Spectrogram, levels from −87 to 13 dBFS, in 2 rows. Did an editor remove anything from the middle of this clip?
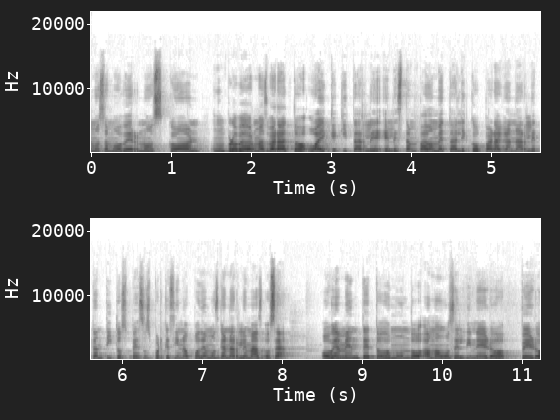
yes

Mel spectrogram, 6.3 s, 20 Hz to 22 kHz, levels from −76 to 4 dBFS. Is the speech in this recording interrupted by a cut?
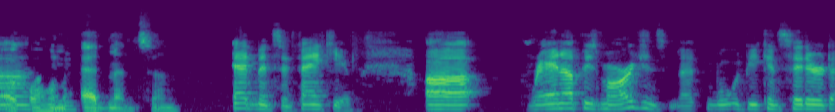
no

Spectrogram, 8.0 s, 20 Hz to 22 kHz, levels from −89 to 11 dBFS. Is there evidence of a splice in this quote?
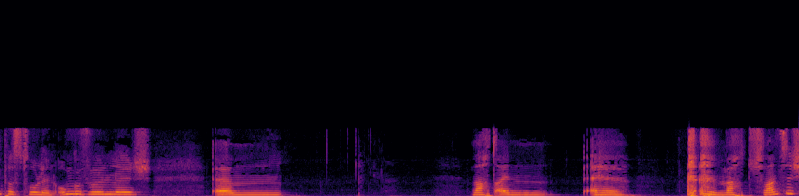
no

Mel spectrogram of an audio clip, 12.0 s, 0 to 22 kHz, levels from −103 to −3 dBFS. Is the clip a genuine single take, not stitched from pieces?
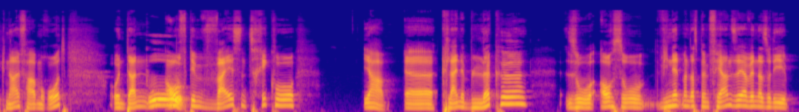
no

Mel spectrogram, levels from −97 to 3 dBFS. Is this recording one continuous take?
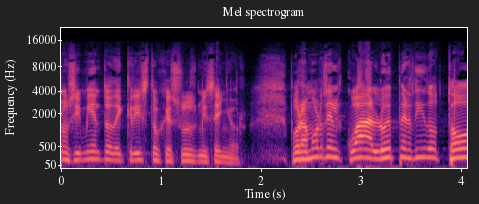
yes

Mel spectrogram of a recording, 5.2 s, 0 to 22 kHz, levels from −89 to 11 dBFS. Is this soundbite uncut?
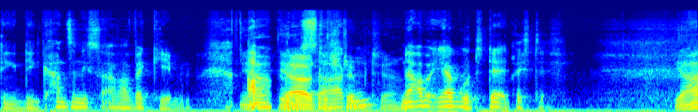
no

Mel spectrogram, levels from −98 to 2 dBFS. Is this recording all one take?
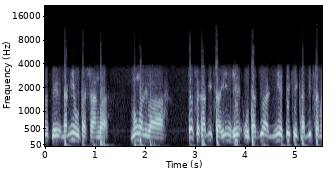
no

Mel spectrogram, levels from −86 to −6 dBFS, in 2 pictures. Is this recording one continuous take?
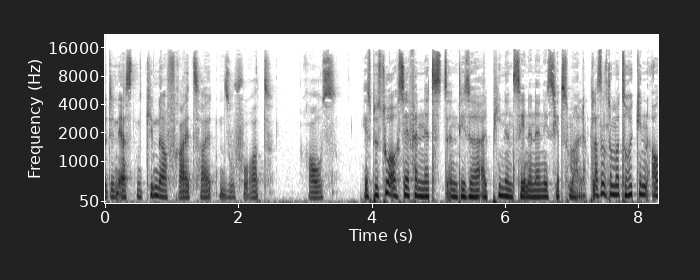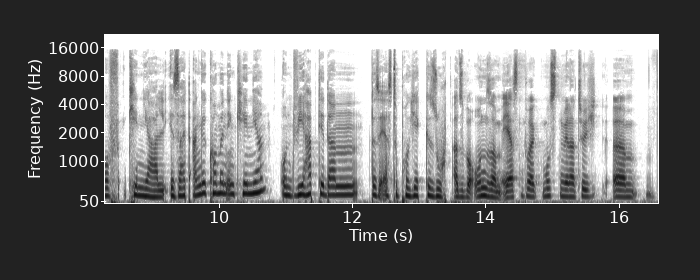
no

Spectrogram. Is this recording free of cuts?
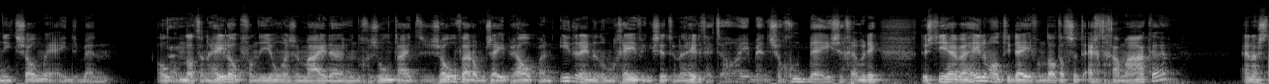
no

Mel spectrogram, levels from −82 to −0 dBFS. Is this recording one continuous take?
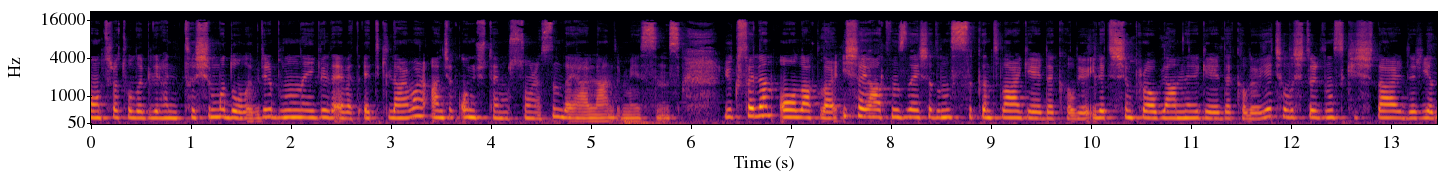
yes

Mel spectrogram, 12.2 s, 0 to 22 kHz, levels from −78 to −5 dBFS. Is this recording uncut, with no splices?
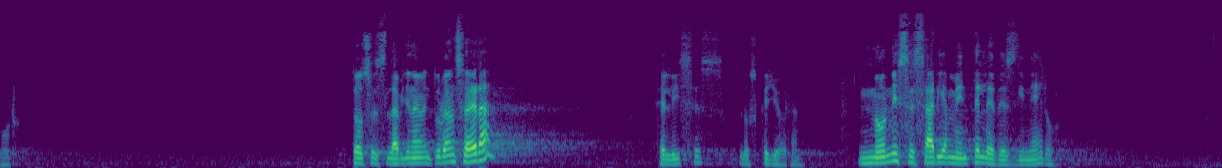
no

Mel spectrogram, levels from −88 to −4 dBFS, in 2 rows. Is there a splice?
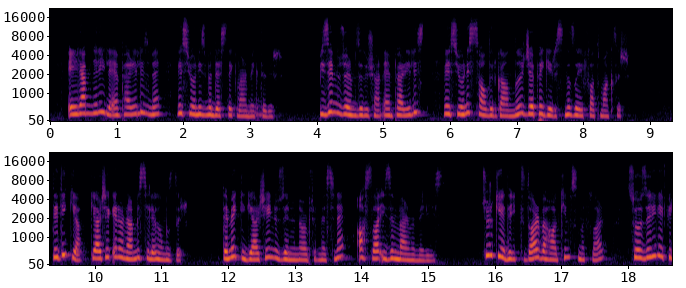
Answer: yes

